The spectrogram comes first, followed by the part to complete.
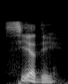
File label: "sjedi", Bosnian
